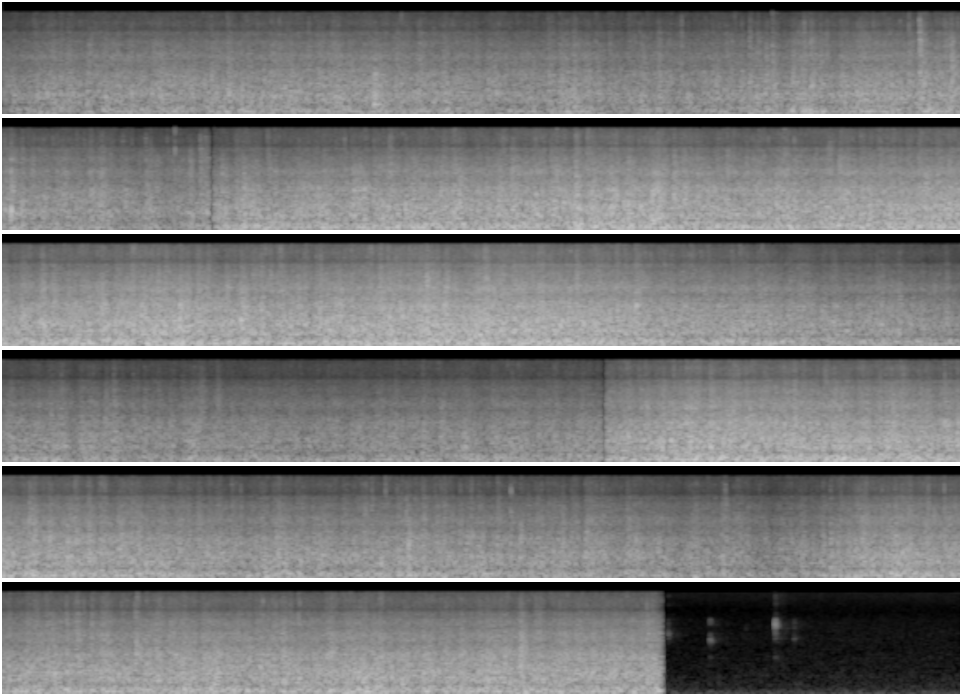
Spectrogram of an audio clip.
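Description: Heavy rain pouring down during a thunderstorm at night, a dense steady hiss that grows louder and softer in several stretches and stops abruptly near the end.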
